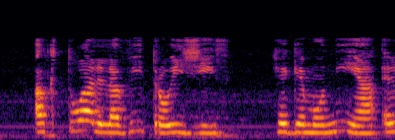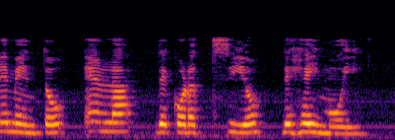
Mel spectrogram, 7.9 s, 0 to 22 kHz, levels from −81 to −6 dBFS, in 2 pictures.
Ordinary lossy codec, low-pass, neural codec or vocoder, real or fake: MP3, 48 kbps; 7.2 kHz; none; real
